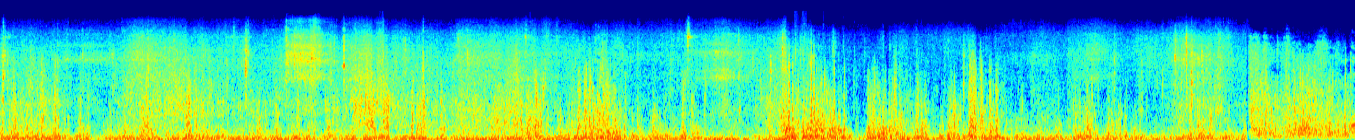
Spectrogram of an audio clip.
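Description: Strong wind buffets a microphone outdoors.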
